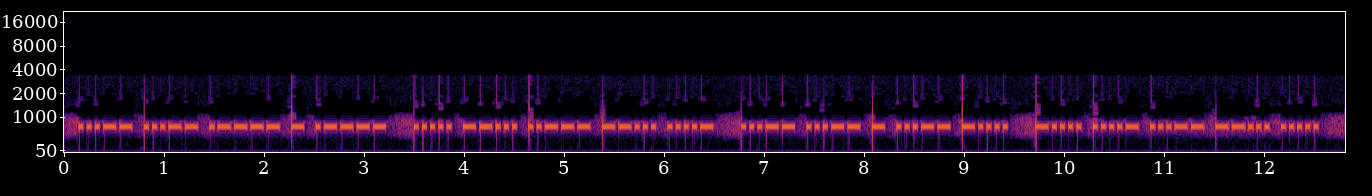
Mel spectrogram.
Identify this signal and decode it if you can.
Morse code, heard as a keyed tone, about 29 wpm, 730 Hz. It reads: 331T1 57274 33T36 64375
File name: M12-Morse-Numbers-Station-8116-kHz-CW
